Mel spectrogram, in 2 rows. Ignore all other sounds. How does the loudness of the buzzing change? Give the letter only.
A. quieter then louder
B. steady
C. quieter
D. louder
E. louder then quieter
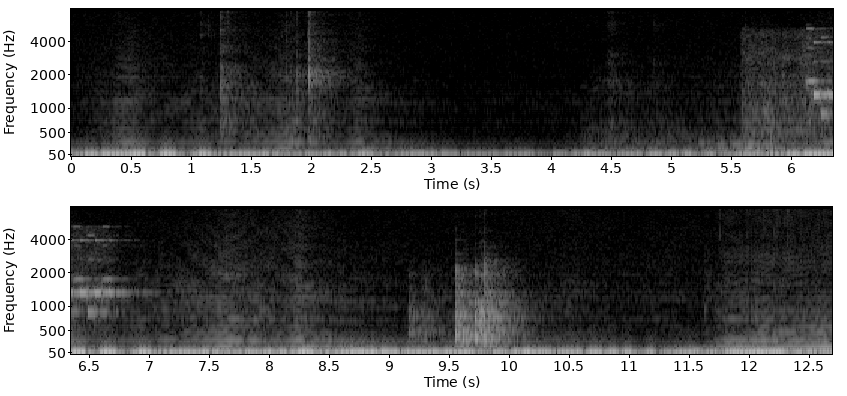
A.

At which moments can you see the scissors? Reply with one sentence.
You can hear the scissors from 1.1 to 2.0 s, from 4.2 to 6.1 s and from 9.2 to 9.8 s.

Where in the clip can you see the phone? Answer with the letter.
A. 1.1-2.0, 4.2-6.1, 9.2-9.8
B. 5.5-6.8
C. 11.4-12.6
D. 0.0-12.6
B.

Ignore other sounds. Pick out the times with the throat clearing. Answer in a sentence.
You can't hear the throat clearing here.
